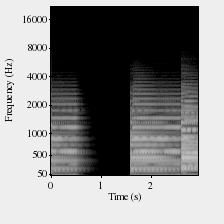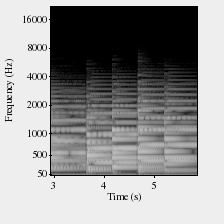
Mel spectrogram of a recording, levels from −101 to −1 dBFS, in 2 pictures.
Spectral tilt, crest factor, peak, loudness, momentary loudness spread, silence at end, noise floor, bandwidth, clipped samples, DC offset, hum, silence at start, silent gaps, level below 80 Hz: -9.5 dB/octave; 14 dB; -14 dBFS; -29 LUFS; 9 LU; 0 s; -58 dBFS; 5 kHz; under 0.1%; 0.3%; none; 0 s; 1.01-1.57 s; -66 dBFS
